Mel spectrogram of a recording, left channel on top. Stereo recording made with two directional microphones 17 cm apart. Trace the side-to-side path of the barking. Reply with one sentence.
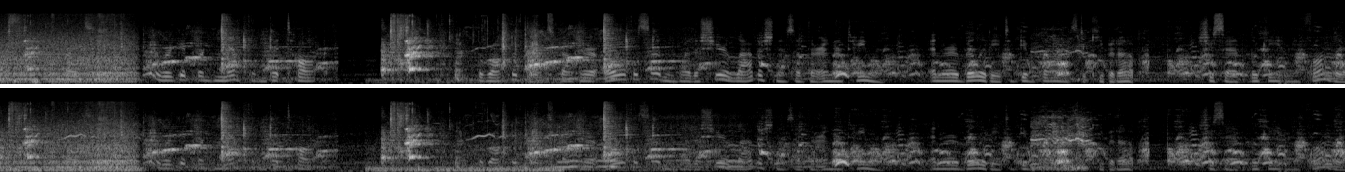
You can hear the barking move from right to left and back again.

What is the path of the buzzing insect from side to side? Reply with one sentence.
You can hear the buzzing insect move from left to right and back again.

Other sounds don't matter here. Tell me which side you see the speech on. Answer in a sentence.
You can hear the speech on the left.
